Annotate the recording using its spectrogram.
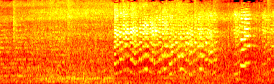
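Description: Road traffic going by, then a vehicle's warbling multi-tone horn sounding for about two seconds, its pitch swooping up and down repeatedly.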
